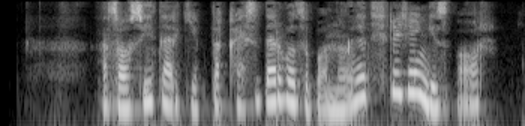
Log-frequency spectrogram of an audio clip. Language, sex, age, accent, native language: Uzbek, female, 18-24, Qashqadaryo, Uzbek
